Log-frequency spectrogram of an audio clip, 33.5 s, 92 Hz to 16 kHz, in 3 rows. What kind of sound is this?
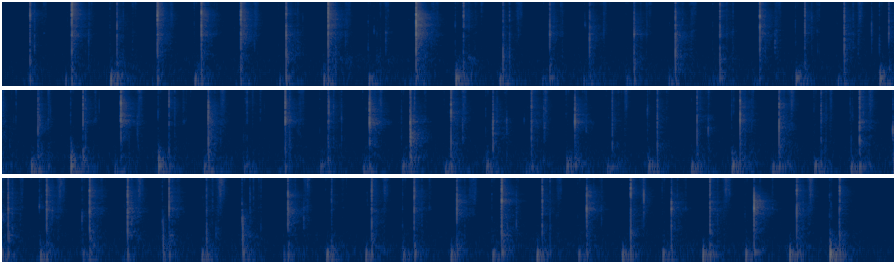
01-10 Footsteps, Tile, Male Barefoot, Slow Pace
Barefoot walking on tile (slow)
linoleum, slow, tile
